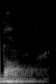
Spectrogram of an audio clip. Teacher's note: y la a n es una vocal nasal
